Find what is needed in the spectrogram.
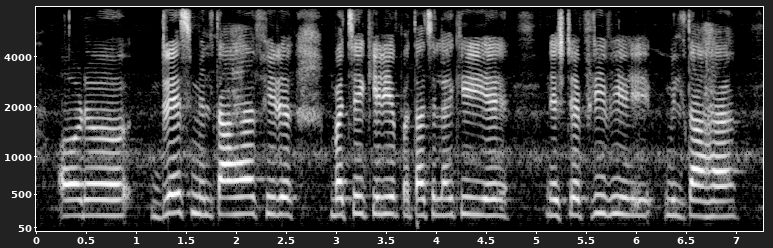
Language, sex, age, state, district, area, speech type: Hindi, female, 45-60, Bihar, Begusarai, rural, spontaneous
